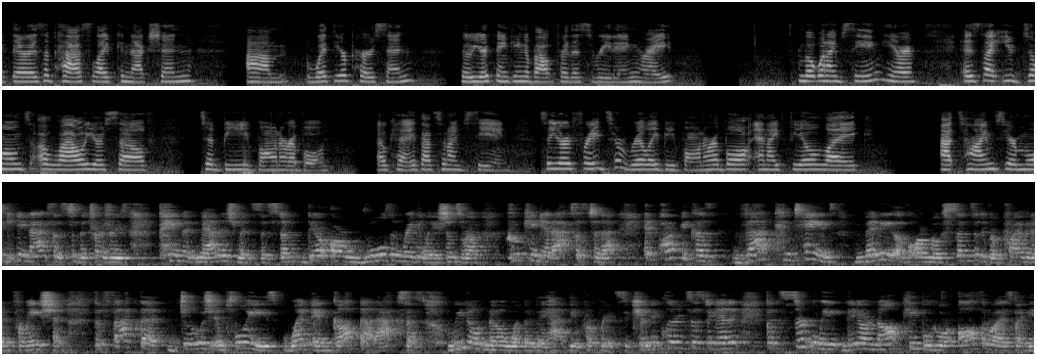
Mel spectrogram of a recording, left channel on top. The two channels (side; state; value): both; different; correlation 0.01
